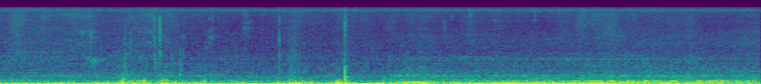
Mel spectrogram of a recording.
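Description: Car engine running at low speed as the car rolls slowly along, heard from inside the cabin as a steady low rumble, with a few sharp clicks.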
